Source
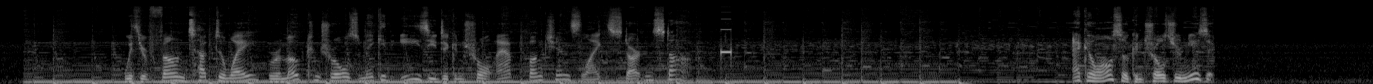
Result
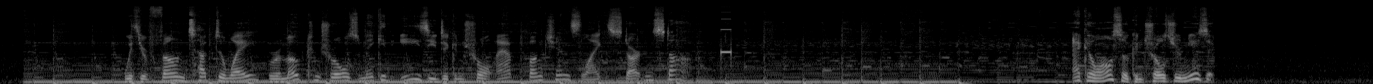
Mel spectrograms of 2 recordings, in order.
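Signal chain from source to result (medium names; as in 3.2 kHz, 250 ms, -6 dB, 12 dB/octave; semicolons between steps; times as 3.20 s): peaking EQ 2 kHz -7 dB 0.65 oct; trim -2 dB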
